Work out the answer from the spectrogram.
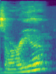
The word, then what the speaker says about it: Zyryia: lot of people probably don't know how to pronounce my name. My name is Zaria.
